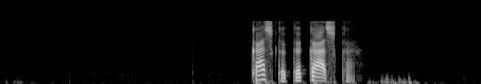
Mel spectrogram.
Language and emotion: Russian, positive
